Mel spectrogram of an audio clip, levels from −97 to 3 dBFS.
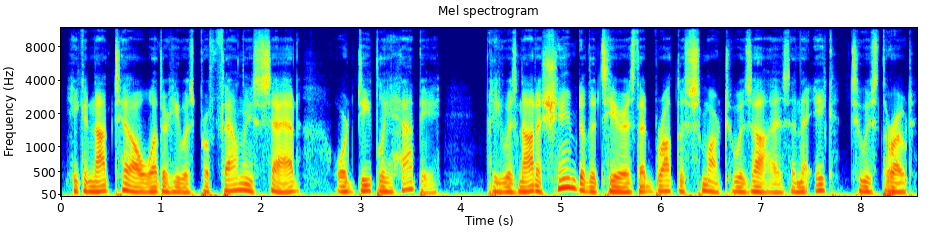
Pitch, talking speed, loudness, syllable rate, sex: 100 Hz, 230 wpm, -18 LUFS, 5.3 syllables/s, male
